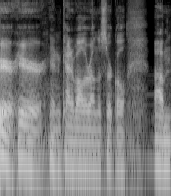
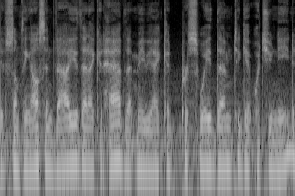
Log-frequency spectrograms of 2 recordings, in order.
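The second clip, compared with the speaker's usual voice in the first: soft, hushed, half-whispered aside; 10 dB quieter than usual. The game narrator voices a character speaking to a player, half-whispering. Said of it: "He kind of whispers to you".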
